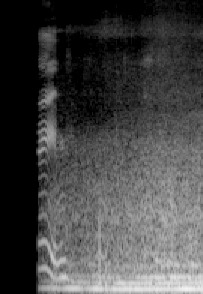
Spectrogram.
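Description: A vehicle engine idling close by, a steady low rumble with a constant hum.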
